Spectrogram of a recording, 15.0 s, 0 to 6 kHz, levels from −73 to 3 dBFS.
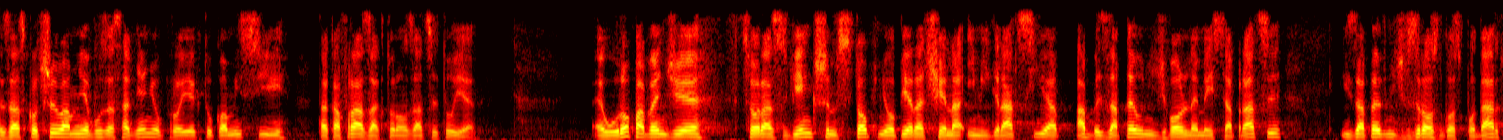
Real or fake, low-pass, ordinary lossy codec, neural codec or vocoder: fake; 5.4 kHz; none; codec, 16 kHz, 8 kbps, FunCodec, trained on Chinese and English, 25 frames a second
